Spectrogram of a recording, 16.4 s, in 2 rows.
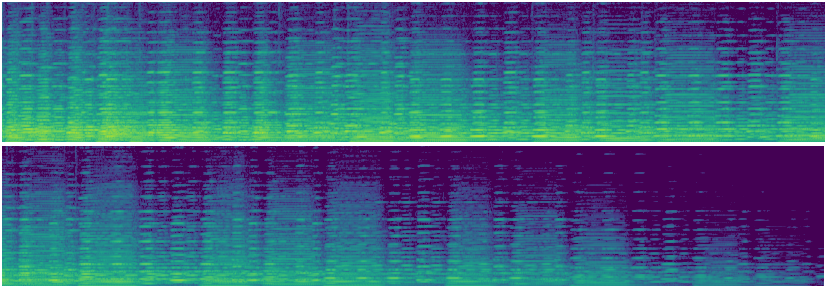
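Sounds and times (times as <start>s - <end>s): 
concerto in G major: 0.0s - 12.0s.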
